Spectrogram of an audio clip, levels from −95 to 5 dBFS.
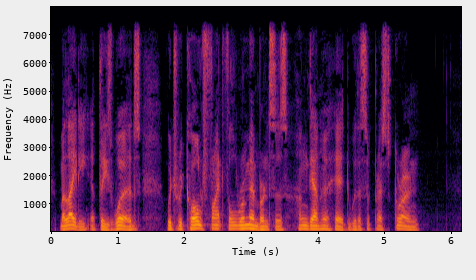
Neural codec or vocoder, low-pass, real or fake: none; 7.2 kHz; real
